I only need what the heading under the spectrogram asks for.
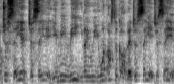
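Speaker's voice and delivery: mock Anton, high and goading. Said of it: "He even says".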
